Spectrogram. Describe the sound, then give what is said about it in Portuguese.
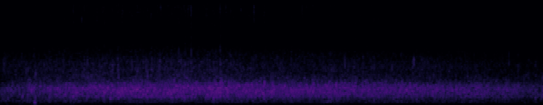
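A crowd of people applauding together in praise of the Lord, a dense, steady wash of clapping that holds at an even level for several seconds without any voices on top. “Quantos podem aplaudir o Senhor por isso?”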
